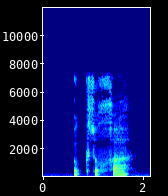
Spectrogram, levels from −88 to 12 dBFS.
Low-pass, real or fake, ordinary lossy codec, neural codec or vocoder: 7.2 kHz; real; AAC, 64 kbps; none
